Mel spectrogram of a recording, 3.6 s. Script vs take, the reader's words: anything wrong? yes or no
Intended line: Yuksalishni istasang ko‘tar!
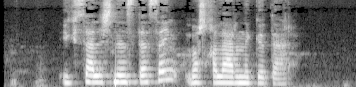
yes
